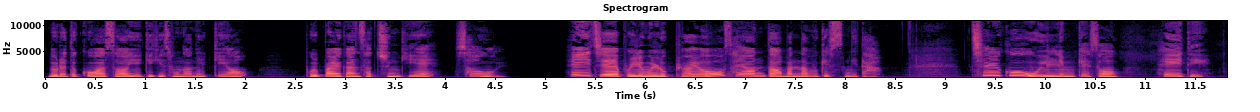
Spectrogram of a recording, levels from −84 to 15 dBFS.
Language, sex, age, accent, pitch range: Korean, female, 20-39, native, 190-255 Hz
